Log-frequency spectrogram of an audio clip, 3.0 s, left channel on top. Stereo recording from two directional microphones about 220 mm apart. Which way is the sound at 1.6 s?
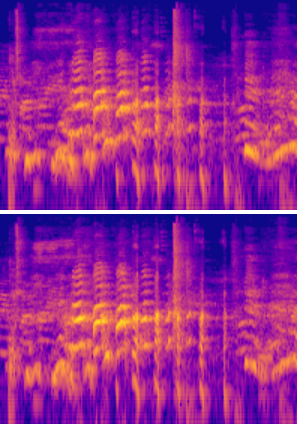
10° left (ahead or behind).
